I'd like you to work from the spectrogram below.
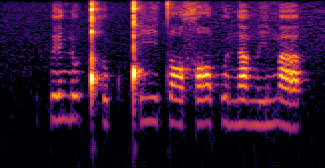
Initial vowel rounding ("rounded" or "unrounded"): unrounded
